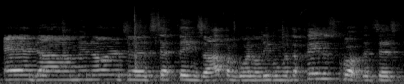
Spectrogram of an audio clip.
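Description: High-voiced man, brash campy improv host, echoey far-off room, noisy. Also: level tone, brisk. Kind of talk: live stage improv. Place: small club stage.

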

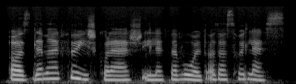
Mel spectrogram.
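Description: A woman's voice: on the high side, steady tone, darkish tone, slight background noise, close to an everyday voice. A woman reading as a reluctant, uneasy astronaut. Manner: hesitant, reluctant. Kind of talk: audiobook character reading.

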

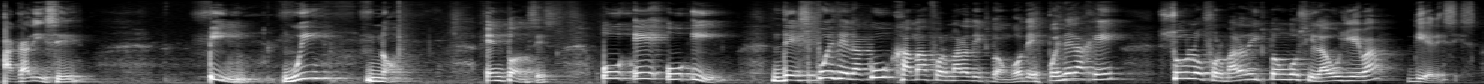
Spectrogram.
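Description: A male teacher lecturing slowly, stretching out example words and letting his voice rise and fall widely. He asks questions and answers them himself. The sound is roomy and echoey. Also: fairly high pitch, big pitch swings, a little hiss or hum. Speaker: language teacher. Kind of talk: exam-prep lecture. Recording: echoey room.

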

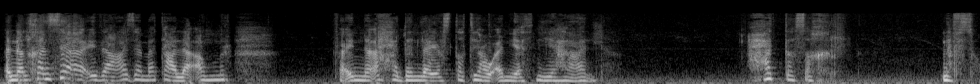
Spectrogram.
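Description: An actress playing a proud, sorrowful, iron-willed Bedouin woman in a historical TV drama, speaking formal Arabic gravely and deliberately. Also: mid-range voice, close to an everyday voice. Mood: resolute, grave. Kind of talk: solemn classical Arabic historical TV drama acting. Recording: old TV soundtrack with background noise.

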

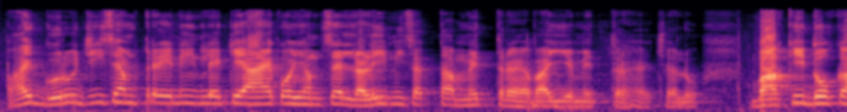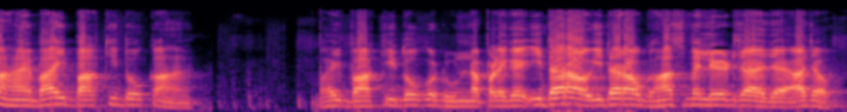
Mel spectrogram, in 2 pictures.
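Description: A young male gaming streamer gives live gameplay commentary in a high, fairly quick voice. Excitable and boastful, he swears at opponents and shouts out calls to his teammates.

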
